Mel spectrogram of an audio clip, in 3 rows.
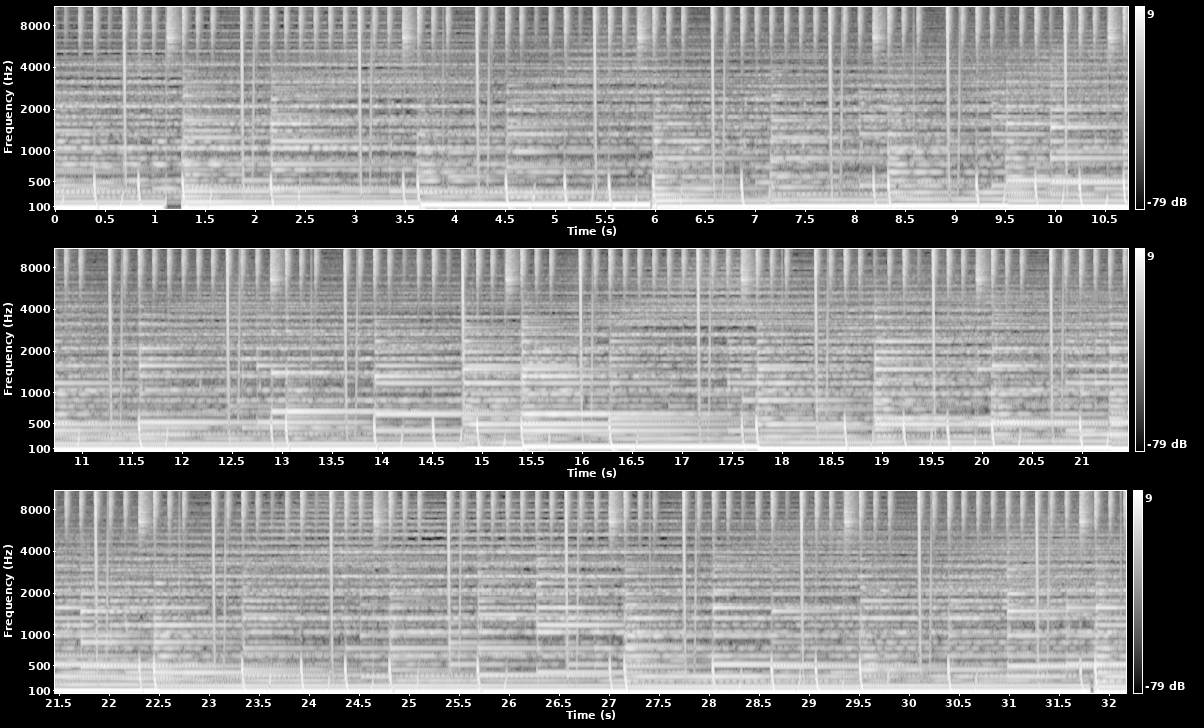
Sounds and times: New-age music: 0.0s - 32.1s
Tender music: 0.0s - 32.1s.

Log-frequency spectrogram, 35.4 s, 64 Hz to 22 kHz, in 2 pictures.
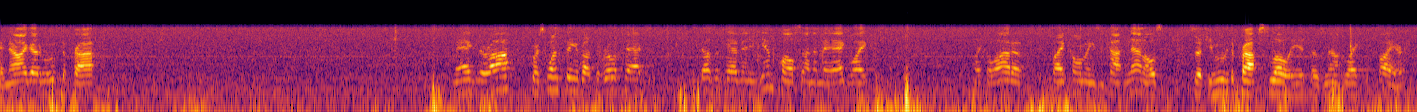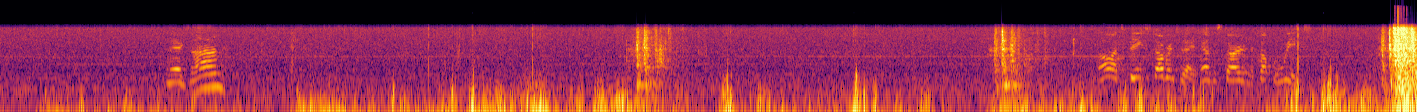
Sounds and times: Speech: 0.0s - 1.2s, 5.7s - 8.1s, 8.8s - 10.9s, 12.2s - 17.6s, 19.8s - 20.6s, 31.4s - 34.1s.

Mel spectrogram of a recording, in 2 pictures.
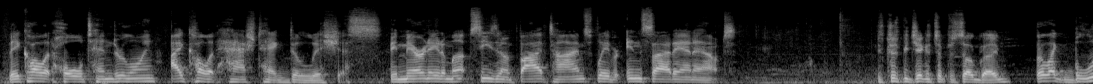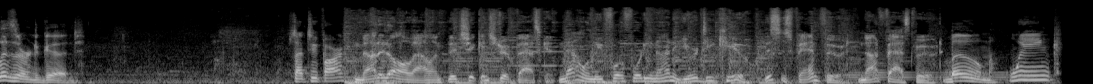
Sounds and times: Speech: 0.1s - 7.4s, 13.8s - 21.6s
Music: 14.4s - 21.6s.

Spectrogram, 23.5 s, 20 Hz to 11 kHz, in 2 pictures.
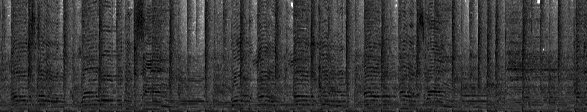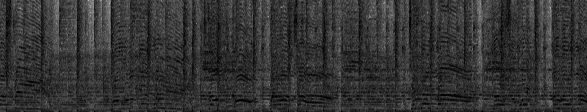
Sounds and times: Independent music: 0.0s - 23.4s.

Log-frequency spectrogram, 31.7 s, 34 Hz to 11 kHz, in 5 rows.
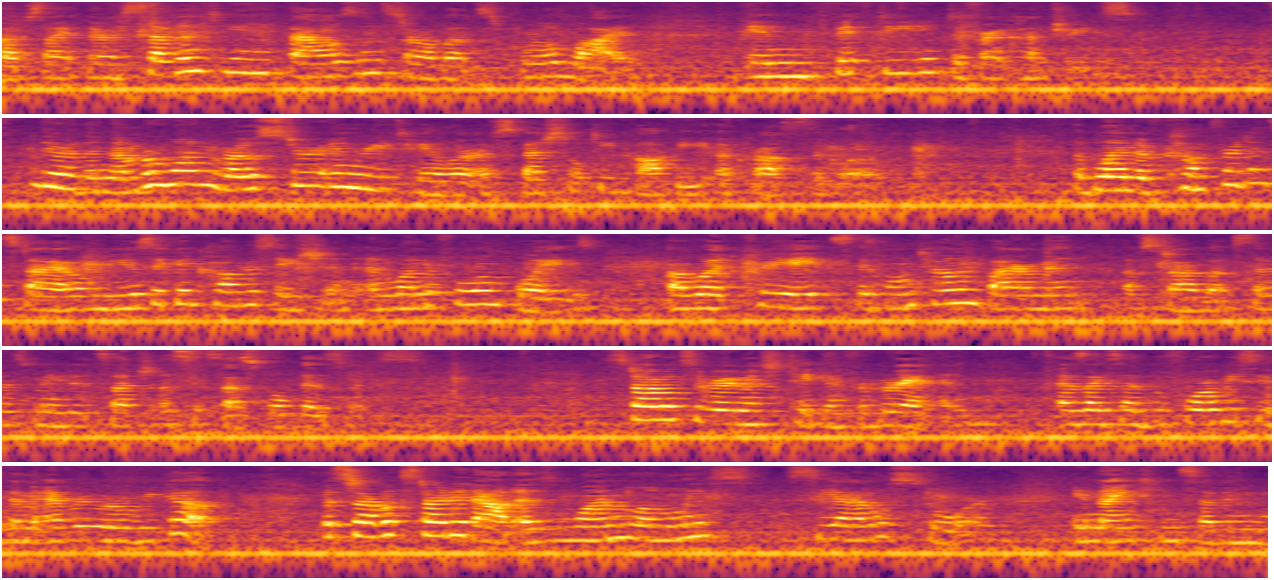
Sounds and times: Female speech, woman speaking: 0.0s - 5.7s, 6.5s - 10.9s, 11.7s - 21.2s, 22.1s - 31.7s.

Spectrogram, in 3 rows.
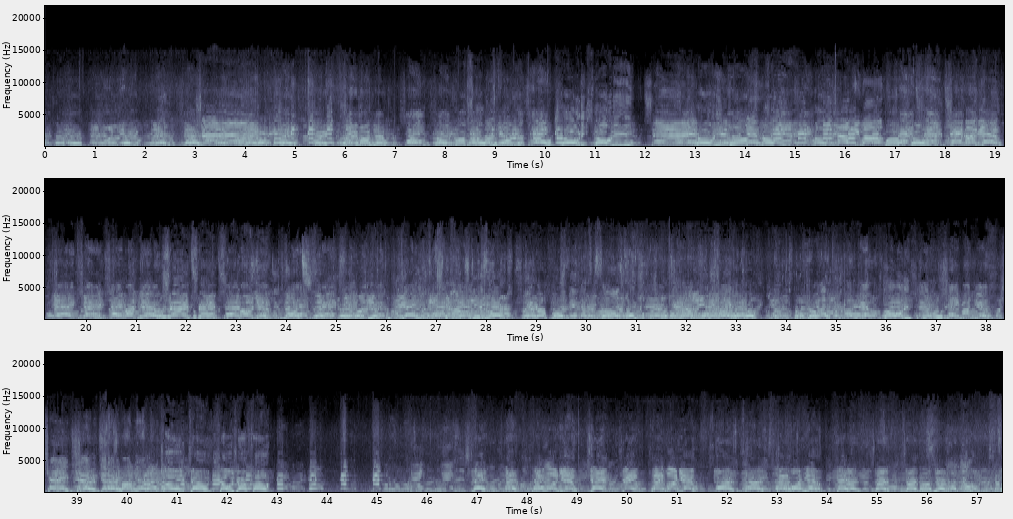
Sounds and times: Speech: 0.0s - 44.0s, 44.8s - 57.5s.

